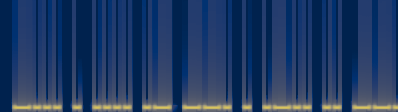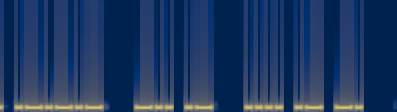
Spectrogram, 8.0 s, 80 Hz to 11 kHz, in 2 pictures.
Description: Morse code, heard as a keyed tone, about 24 wpm, 600 Hz. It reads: BEHAGELIG. DA HAN
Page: Ferie 24 wpm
